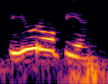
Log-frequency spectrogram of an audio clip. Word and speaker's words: European: before those words that begin with a vowel pronounced with the sound of a consonant. Means they starts with a vowel but their sound is consonant, like European.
